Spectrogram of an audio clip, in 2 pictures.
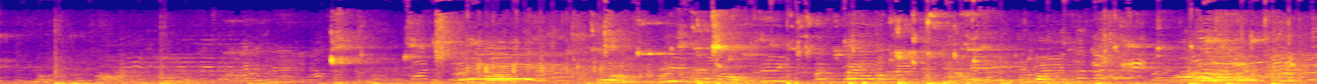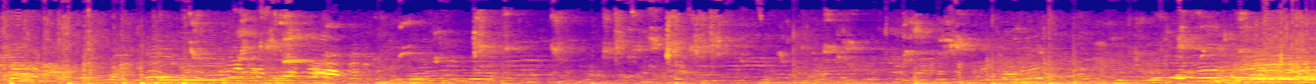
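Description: Basketball bouncing on a hardwood gym floor during play, with repeated dribbles. Players and spectators call out over it, echoing in the large gym.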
